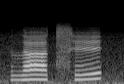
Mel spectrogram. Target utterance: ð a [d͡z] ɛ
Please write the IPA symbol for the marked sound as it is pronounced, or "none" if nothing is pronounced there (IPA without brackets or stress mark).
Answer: t͡sʰ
